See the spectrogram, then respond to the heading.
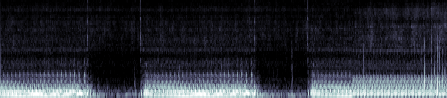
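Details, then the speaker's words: Factory-installed RV travel trailer water pump, phone on floorboard, sinks running: loud low droning buzz that cuts out about every two seconds and returns, vibration transmitted through the structure, audible into the bathroom; fix planned with vinyl tubes. "i'm going to turn on the water now so you can hear how loud the water pump is this is the way it comes from the factory"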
